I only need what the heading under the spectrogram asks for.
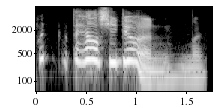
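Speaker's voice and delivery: squeaky high disbelief; high mock confusion at the screen; baffled. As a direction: ask it in shrill confusion. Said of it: "I'm like".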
